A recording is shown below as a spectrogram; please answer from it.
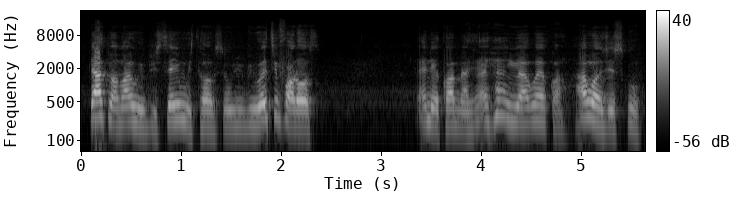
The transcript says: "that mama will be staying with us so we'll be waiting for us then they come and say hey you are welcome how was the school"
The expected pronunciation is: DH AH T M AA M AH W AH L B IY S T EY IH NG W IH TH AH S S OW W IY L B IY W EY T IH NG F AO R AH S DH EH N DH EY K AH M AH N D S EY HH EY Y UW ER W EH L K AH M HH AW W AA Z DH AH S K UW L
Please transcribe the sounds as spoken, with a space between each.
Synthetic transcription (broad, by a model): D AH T M AA M AH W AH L B IY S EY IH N W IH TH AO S S OW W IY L B IY W EY T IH F AO R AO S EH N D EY K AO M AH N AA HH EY Y UW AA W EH K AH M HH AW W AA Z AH S K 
